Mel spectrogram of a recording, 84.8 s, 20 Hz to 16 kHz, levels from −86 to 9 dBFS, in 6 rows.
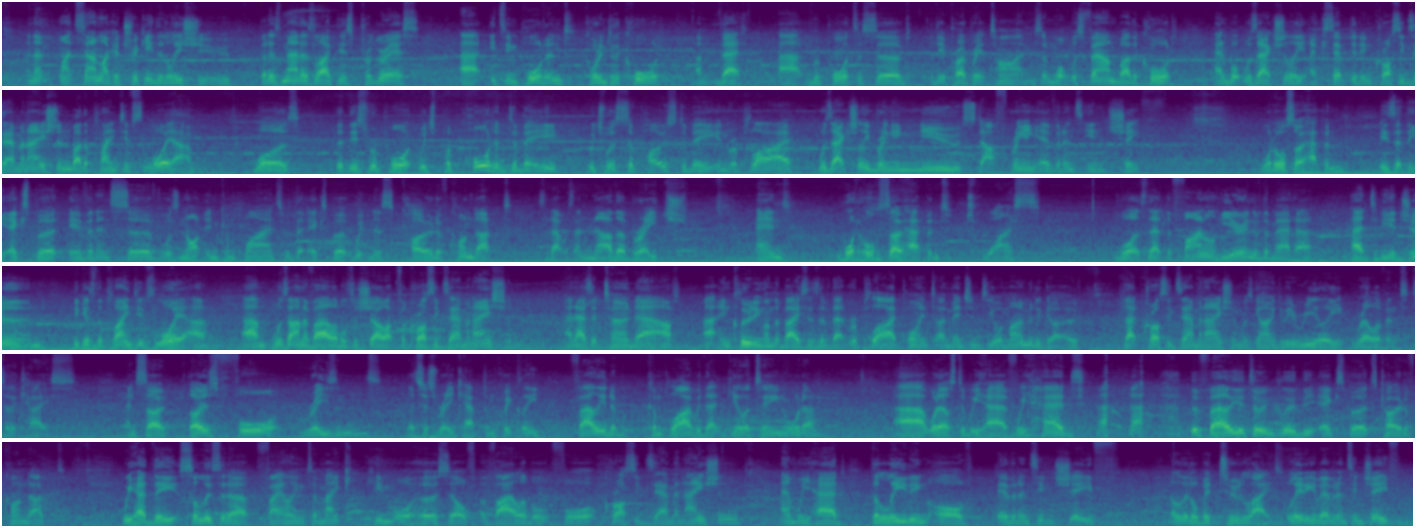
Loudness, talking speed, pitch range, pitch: -28 LUFS, 165 wpm, 95-115 Hz, 105 Hz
